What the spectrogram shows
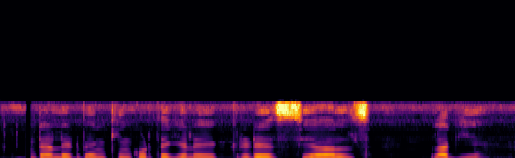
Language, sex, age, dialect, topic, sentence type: Bengali, male, 18-24, Jharkhandi, banking, statement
